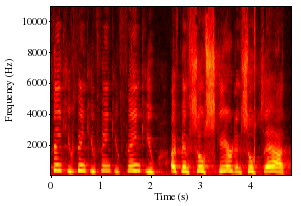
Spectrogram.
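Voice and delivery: put-on high, gushing girl's thanks; acted happy tears in a high little voice; tearfully happy. A narrator's reading. Anna thanking girls for returning her puppy, tearfully happy. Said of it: "even started crying. She was so happy".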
